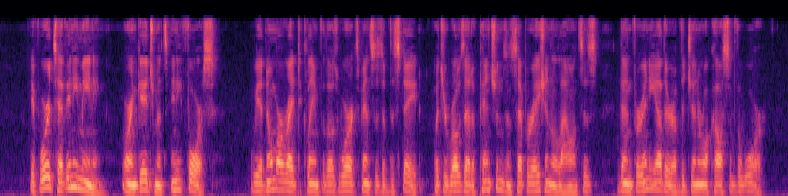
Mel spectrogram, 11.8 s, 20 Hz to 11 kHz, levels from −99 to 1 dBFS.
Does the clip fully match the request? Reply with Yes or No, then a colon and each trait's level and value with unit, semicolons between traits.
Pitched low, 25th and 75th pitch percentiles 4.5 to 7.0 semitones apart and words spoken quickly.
No: low, 125 Hz; average, 2.8 semitones; fast, 215 wpm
